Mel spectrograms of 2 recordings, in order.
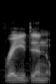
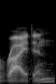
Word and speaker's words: Raiden: debuting the new unit called Raiden or Ryden depending on how you'd like to pronounce it it's a lightning attack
